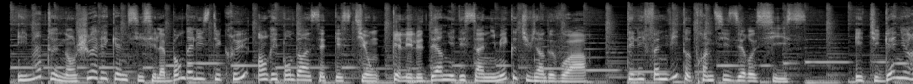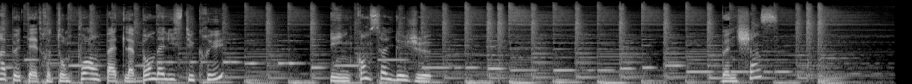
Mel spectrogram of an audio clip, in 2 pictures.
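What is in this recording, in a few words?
French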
